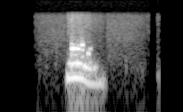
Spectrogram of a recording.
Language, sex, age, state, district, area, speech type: Santali, female, 60+, Odisha, Mayurbhanj, rural, conversation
